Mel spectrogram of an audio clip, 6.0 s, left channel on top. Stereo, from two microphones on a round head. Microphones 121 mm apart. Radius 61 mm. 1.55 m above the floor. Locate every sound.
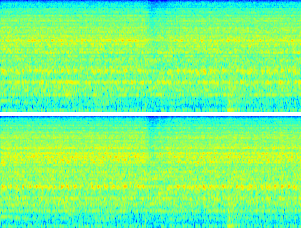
0.0 s an engine running: 45° right (ahead or behind), 2 m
